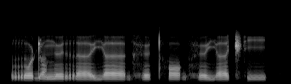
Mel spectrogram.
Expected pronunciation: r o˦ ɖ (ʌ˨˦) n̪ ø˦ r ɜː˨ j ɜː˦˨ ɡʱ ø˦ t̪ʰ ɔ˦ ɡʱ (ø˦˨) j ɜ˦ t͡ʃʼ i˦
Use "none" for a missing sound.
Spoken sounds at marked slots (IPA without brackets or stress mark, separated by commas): ʌ˨, ø˦˨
